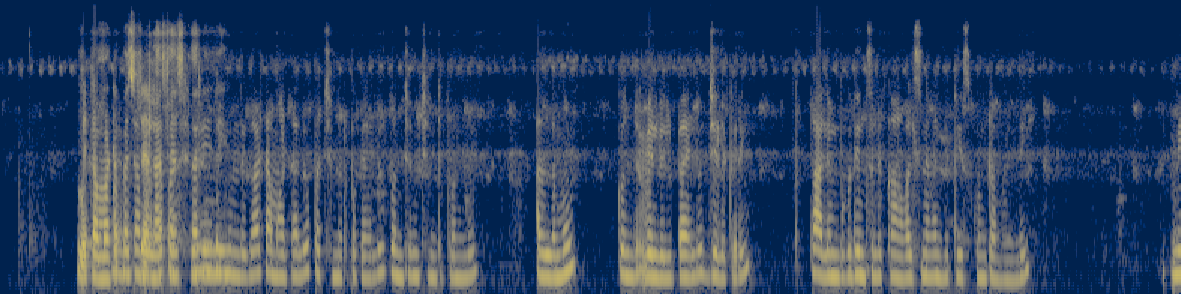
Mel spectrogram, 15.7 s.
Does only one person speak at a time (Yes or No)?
No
